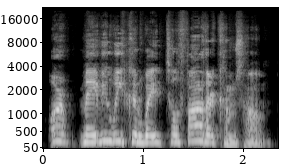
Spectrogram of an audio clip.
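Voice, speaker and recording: A man voicing a skeptical young boy in a storybook, easily rattled, with a drawn-out way of talking. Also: high-pitched, big pitch swings, bright, forceful tone, pitched above the performer's own voice, exaggerated voice. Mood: worried. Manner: drawn-out, unimpressed.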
